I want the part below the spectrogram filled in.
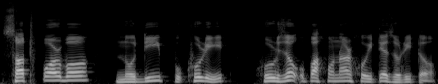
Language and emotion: Assamese, neutral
